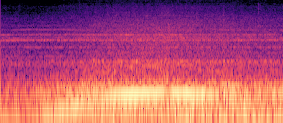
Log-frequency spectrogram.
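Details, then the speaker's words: Automatic transmission, fluid topped up and visible on the dipstick: engine revs and climbs with nothing taking up drive, no movement in drive or reverse, second barely engages with grinding or screeching underneath; transmission not engaging. "it doesn't go anywhere. If I uh put it in reverse, let me try different gears. Hold on. Got nothing. It goes in second kind of. It sounds like it's grinding though."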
